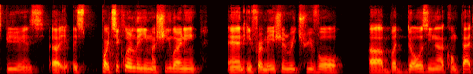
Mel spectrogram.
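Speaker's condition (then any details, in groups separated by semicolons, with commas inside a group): No condition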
